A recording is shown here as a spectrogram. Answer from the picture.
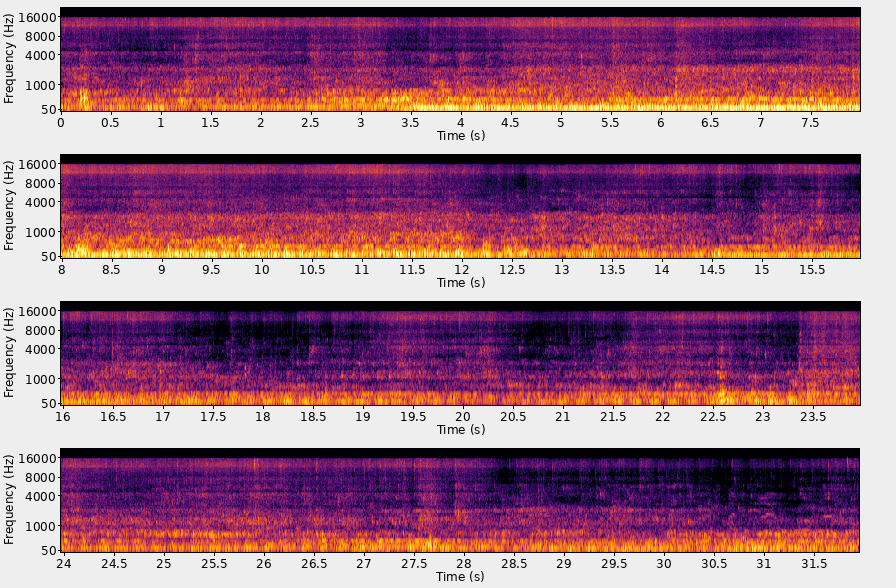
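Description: A boat's engine running under a steady rush of water and wind noise. The low drone swells about three seconds in and eases back after about twelve seconds.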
